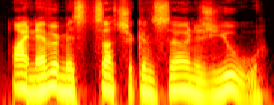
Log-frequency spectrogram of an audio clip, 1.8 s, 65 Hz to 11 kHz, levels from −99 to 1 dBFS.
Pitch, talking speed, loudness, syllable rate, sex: 125 Hz, 265 wpm, -19 LUFS, 6.7 syllables/s, male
